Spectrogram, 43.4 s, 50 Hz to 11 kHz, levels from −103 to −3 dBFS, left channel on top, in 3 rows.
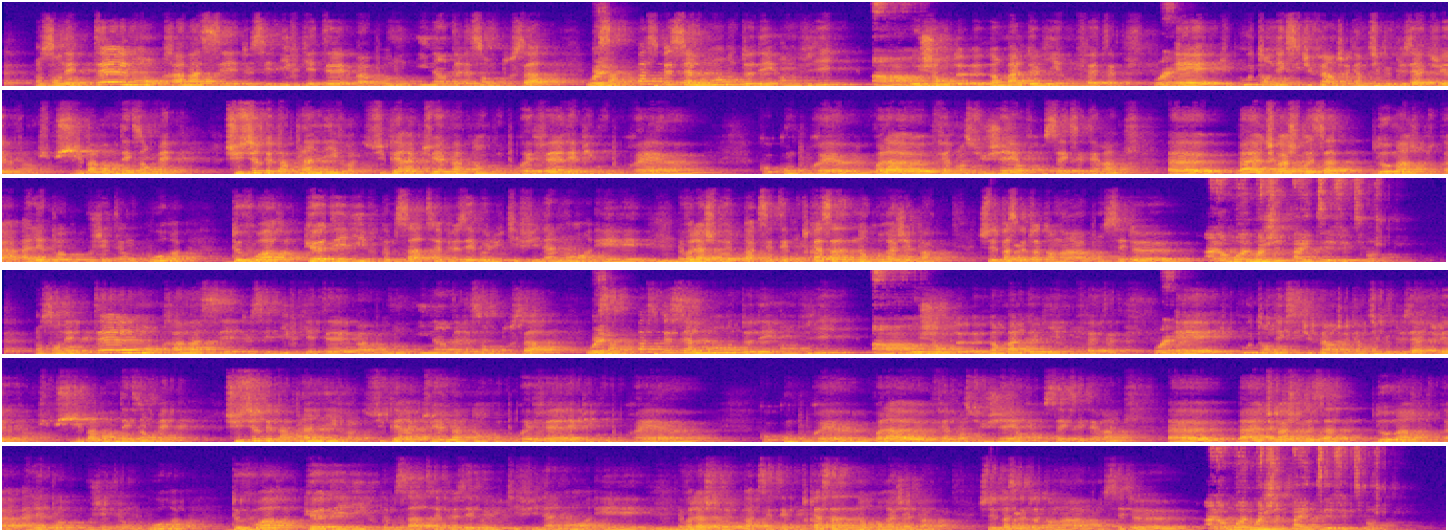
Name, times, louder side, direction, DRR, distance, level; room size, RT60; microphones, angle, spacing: voice 1, 0.3-8.3 9.0-11.4 11.7-16.1 16.7-21.4 22.0-30.7 31.1-38.2 38.7-40.7, left 1 dB, 15° left, -4 dB, 5.8 m, -22 dB
voice 2, 8.7-9.2 11.5-11.8 24.1-24.2 35.2-35.7 39.0-39.2 40.9-42.7, equal, 5° right, 6 dB, 4.2 m, -22 dB
27.5 x 19.5 x 7.0 m, 1.2 s
head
